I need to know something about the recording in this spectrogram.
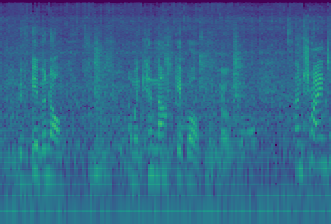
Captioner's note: none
